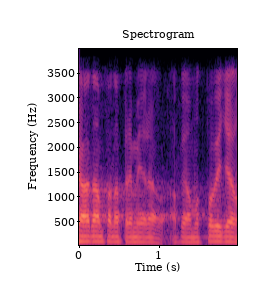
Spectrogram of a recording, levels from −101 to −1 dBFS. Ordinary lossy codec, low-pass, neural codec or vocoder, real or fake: Opus, 24 kbps; 3.6 kHz; none; real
